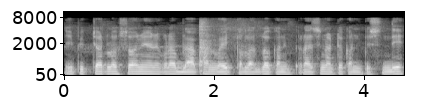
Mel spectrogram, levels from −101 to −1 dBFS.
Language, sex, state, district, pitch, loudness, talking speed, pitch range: Telugu, male, Andhra Pradesh, Sri Satya Sai, 105 Hz, -16 LUFS, 170 wpm, 100-110 Hz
